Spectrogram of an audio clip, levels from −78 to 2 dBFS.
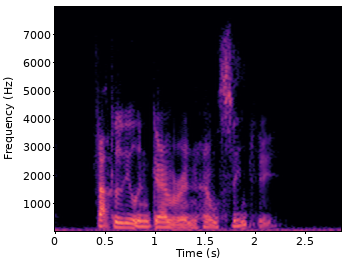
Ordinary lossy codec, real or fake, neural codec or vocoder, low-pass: Opus, 32 kbps; fake; autoencoder, 22.05 kHz, a latent of 192 numbers a frame, VITS, trained on many speakers; 7.2 kHz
